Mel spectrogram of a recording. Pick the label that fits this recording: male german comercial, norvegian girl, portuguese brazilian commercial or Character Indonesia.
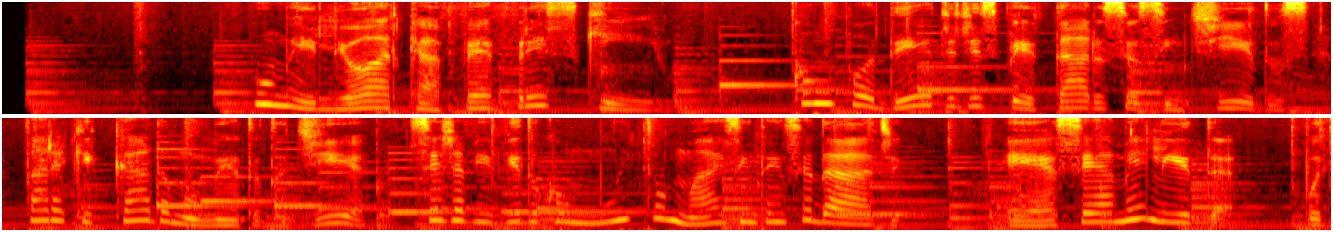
portuguese brazilian commercial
